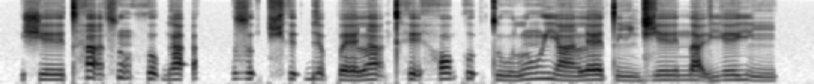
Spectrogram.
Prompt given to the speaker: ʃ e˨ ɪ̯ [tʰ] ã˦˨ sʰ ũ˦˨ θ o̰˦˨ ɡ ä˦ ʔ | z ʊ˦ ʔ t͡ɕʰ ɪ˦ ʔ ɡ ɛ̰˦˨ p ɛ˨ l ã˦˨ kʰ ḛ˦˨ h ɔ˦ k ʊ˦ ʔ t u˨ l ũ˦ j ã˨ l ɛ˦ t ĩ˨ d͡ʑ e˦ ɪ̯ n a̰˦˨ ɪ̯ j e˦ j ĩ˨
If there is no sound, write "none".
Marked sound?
tʰ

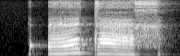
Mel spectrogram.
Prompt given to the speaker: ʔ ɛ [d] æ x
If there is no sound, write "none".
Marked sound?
d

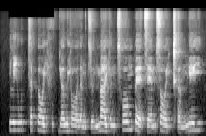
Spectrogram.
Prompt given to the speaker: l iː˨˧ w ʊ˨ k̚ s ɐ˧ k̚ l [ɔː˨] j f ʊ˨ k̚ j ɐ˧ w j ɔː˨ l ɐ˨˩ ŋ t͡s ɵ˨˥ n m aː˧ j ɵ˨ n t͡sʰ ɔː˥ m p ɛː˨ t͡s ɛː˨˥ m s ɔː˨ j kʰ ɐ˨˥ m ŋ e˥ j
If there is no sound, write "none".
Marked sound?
ɔː˨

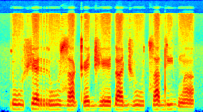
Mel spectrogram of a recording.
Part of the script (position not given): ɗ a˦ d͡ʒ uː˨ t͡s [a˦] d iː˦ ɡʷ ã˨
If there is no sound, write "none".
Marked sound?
a˦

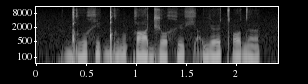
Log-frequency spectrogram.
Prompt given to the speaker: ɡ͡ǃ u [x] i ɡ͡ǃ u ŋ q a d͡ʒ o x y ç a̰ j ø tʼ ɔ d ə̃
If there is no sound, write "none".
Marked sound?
x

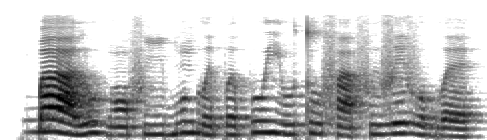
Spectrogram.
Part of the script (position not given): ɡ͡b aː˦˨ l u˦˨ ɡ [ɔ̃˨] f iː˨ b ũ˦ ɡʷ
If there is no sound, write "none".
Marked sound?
ɔ̃˨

